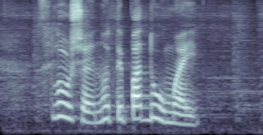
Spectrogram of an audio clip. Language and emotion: Russian, neutral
